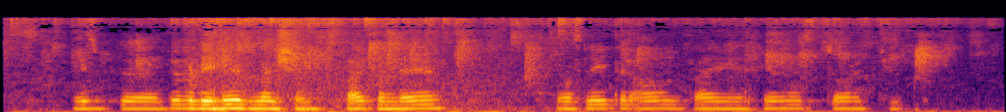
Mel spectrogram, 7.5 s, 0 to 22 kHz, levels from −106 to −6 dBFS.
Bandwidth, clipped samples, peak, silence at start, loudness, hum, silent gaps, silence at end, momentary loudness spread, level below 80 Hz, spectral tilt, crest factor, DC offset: 11.5 kHz; under 0.1%; -4 dBFS; 0.05 s; -22 LUFS; none; none; 0.05 s; 18 LU; -54 dBFS; -4.5 dB/octave; 20 dB; under 0.1%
